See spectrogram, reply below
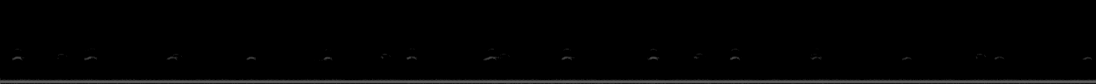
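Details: Bald eagle eaglets at a Harrison Bay nest, recorded by nest cam on 26 April 2014 while their mother feeds them fish: short arched mid-pitched calls with overtones, repeated about every half second, over a constant low electrical hum.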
